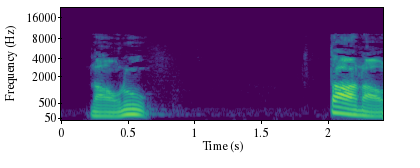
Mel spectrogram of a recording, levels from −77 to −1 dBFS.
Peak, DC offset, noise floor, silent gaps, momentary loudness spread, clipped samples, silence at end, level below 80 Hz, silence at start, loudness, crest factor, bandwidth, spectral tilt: -2 dBFS; under 0.1%; -67 dBFS; none; 10 LU; under 0.1%; 0 s; -68 dBFS; 0.25 s; -20 LUFS; 22 dB; 9.8 kHz; -6 dB/octave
